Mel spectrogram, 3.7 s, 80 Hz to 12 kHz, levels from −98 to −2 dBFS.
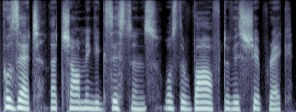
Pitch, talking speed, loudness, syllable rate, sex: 190 Hz, 160 wpm, -19 LUFS, 4.8 syllables/s, female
